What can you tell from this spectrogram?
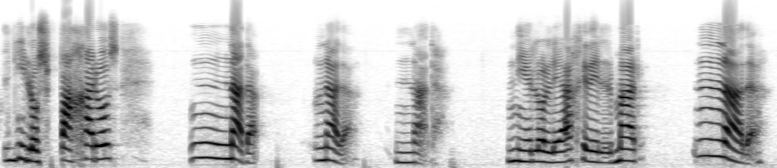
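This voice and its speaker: A woman's voice: on the high side, a bit bright, no echo. A woman giving a radio sermon to listeners, emphatic and admonishing, repeating words and asking rhetorical questions in a sorrowful tone. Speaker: religious radio speaker.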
